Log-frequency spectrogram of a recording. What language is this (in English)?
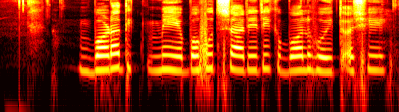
Maithili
